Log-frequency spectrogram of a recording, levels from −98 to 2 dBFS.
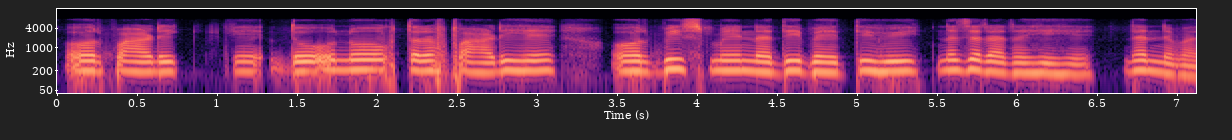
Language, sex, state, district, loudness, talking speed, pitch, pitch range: Hindi, female, Uttarakhand, Uttarkashi, -20 LUFS, 150 wpm, 195 Hz, 185-205 Hz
